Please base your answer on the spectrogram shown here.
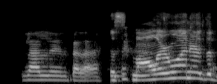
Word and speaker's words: Lalibela: Lalibela. Lalibela.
